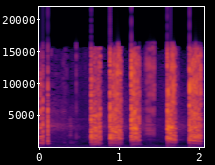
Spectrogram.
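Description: Protective plastic film being ripped off a sheet of clear acrylic in quick jerks: five short, loud crackling tears in the second half.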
